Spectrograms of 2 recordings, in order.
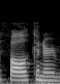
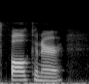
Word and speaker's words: Faulkner: It's MySpace/// Kristen Faulkner Music.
